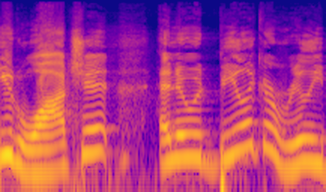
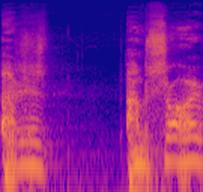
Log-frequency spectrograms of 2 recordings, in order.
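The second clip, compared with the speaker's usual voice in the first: fake passionate sobbing, quieter; 12 dB quieter than usual. Acting out a man's passionate cry to a partner: mock passionate crying. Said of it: "had a man passionate cry".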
